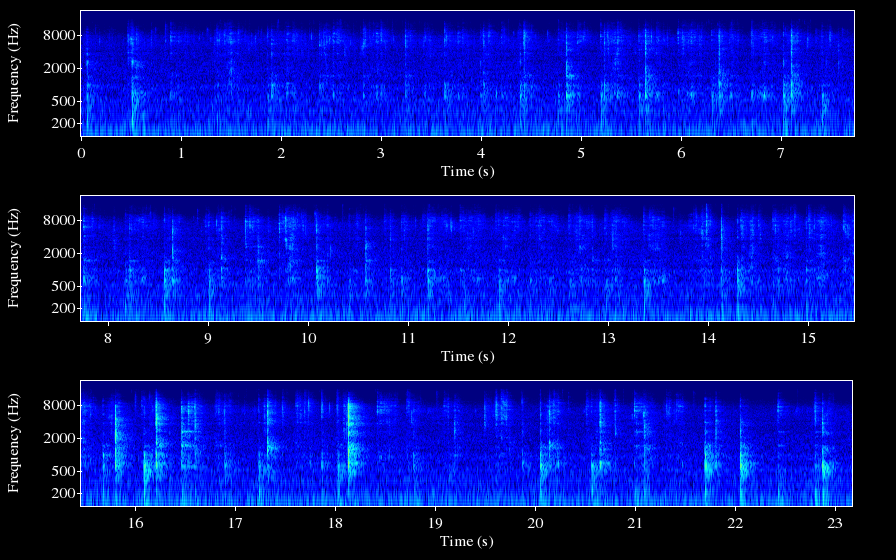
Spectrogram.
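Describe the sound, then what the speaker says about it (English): Melted butter and cinnamon are stirred together into a filling in a bowl with a spoon, making soft repeated scraping and swishing strokes, quiet and close, with no one talking. "And I'm going to mix this all up"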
